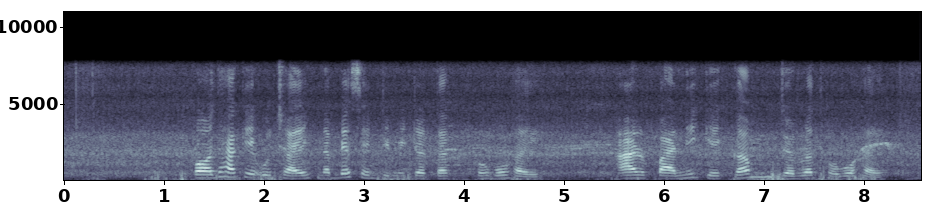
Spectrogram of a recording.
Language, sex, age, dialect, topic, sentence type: Magahi, female, 46-50, Southern, banking, statement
